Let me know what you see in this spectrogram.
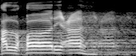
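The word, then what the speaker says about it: القارعة: তা গোল তা টাকে হাকিন করে পড়তে হবে আল কারিয়া মালিয়া এরকম হবে তো প্রিয় বন্ধুরা আমার এখানে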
